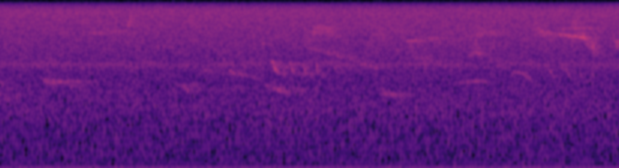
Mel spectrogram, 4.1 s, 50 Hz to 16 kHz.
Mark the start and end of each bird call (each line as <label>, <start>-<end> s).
Golden-faced Tyrannulet (Zimmerius chrysops), 1.6-4.0 s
